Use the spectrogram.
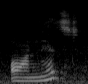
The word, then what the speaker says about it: honest: But for words like honor, honest, and are, where the letter H is silent, we use an.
